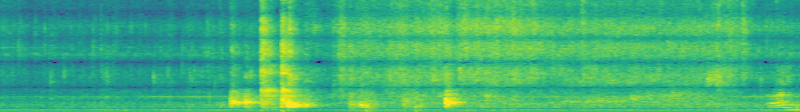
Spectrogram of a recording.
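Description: Tomato sauce sizzling in an aluminium pot on the stove: a steady high hiss that sets in about three seconds in, just after a few short, sharp sounds.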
